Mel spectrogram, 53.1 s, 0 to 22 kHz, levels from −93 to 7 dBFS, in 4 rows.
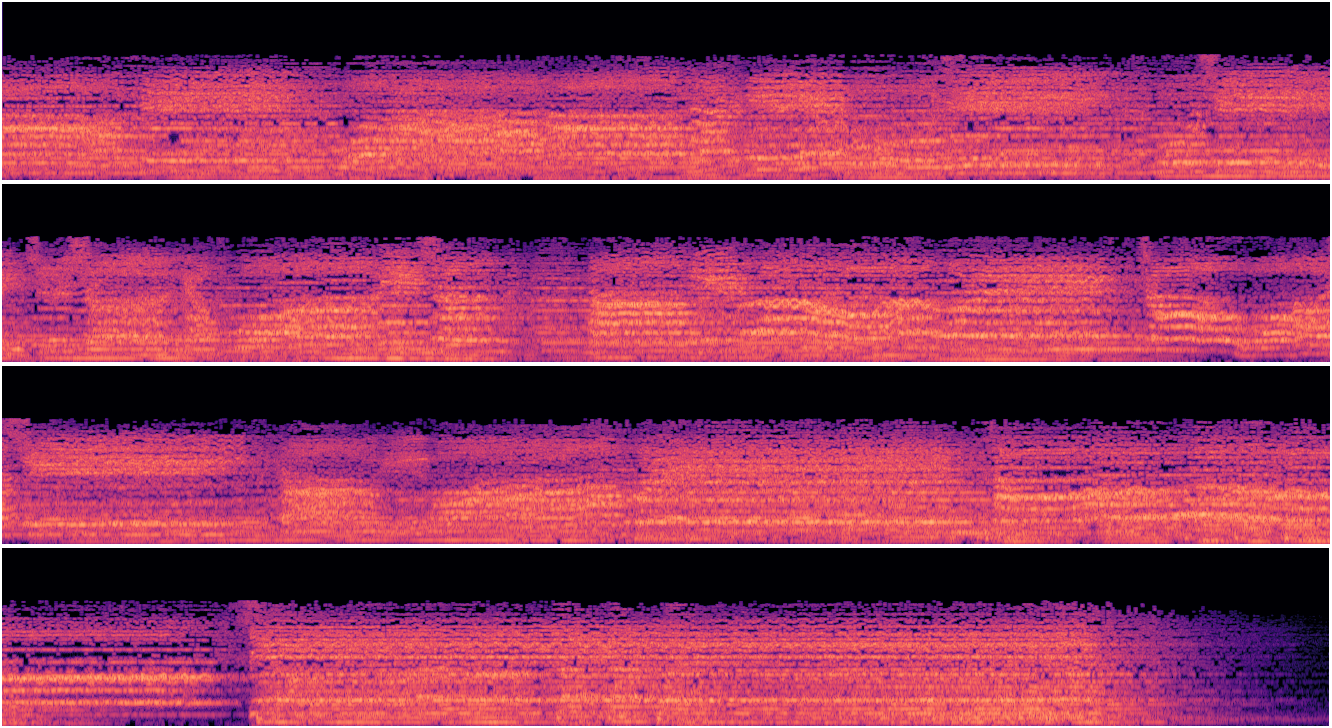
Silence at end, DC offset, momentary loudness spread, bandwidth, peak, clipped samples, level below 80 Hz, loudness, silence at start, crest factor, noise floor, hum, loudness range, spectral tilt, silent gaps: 1.2 s; under 0.1%; 6 LU; 6.6 kHz; -2 dBFS; under 0.1%; -38 dBFS; -14 LUFS; 0 s; 14 dB; -53 dBFS; none; 3 LU; -2 dB/octave; none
